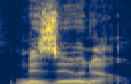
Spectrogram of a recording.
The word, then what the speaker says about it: Mizuno: I post about a miso shoe I get a comment saying you're saying the brand name wrong and that it's Mizuno just a friendly reminder that this is actually a Japanese brand and although the brand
